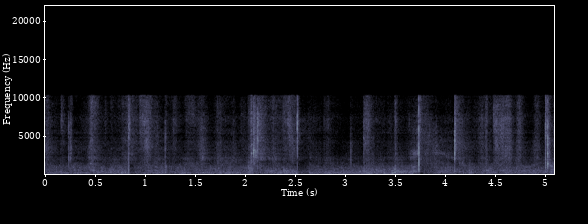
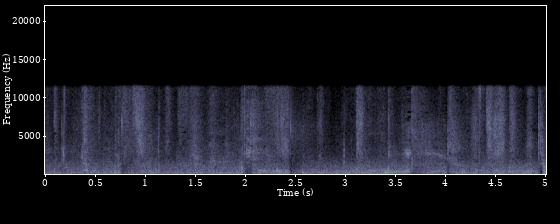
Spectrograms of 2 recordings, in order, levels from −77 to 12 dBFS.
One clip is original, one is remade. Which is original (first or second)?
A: second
